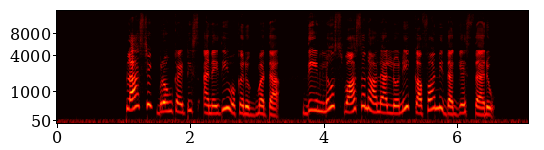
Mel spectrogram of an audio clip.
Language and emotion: Telugu, neutral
